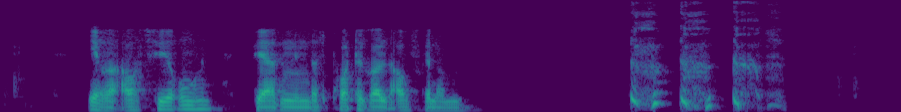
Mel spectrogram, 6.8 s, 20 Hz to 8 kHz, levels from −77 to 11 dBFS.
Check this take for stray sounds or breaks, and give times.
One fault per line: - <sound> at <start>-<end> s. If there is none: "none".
- cough at 4.7-5.9 s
